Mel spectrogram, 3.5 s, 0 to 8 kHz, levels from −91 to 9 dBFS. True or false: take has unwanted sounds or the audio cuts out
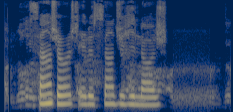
false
